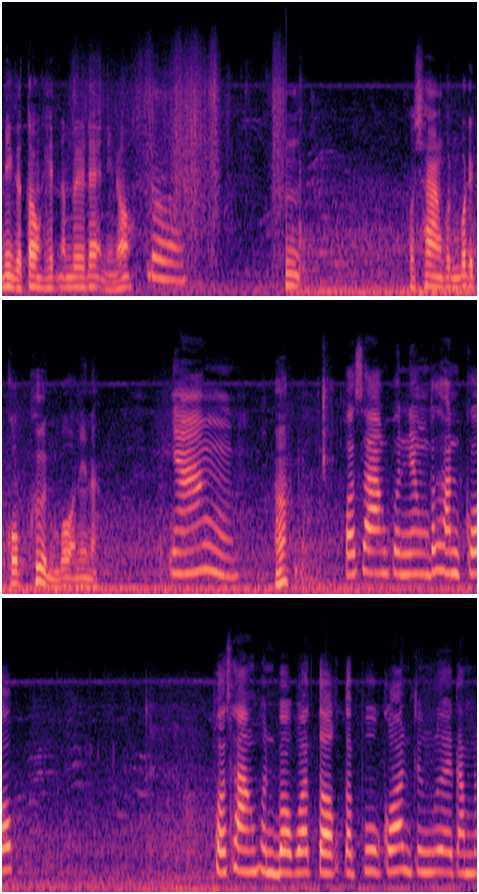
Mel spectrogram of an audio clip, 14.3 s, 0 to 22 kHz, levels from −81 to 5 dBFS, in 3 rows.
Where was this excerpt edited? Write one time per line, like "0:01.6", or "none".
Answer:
0:02.8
